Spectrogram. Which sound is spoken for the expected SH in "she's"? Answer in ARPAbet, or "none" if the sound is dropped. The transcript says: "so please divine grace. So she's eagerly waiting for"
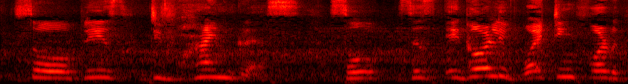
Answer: S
